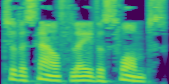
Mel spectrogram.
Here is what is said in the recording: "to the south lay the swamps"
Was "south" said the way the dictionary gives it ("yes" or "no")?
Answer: yes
